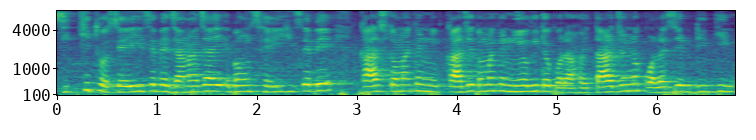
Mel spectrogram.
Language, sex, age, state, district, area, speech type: Bengali, male, 60+, West Bengal, Jhargram, rural, spontaneous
